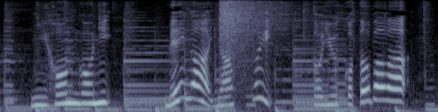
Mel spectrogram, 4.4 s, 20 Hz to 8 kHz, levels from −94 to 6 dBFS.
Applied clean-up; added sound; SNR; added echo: none; Shatter; 12 dB; none.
